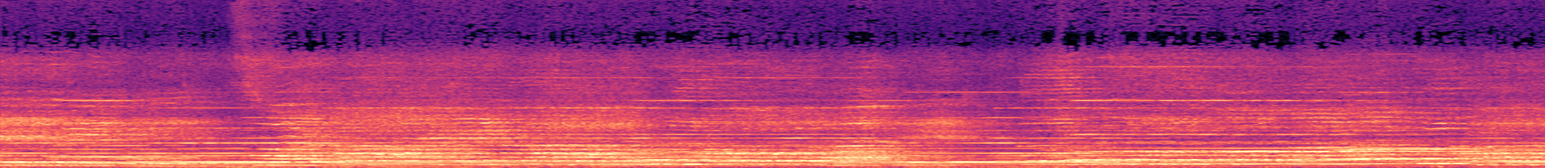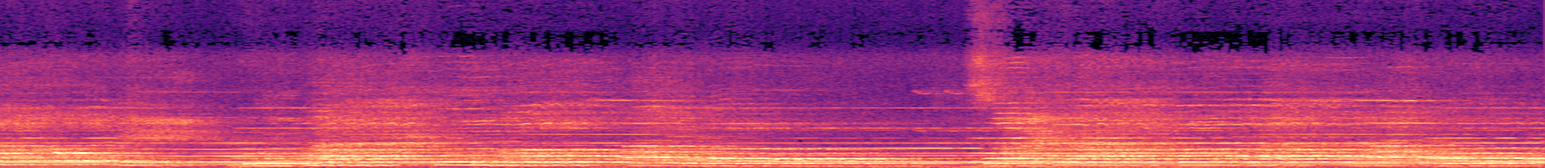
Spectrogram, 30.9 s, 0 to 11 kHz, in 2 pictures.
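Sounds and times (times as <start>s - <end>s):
organ playing a hymn: 0.0s - 30.9s.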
